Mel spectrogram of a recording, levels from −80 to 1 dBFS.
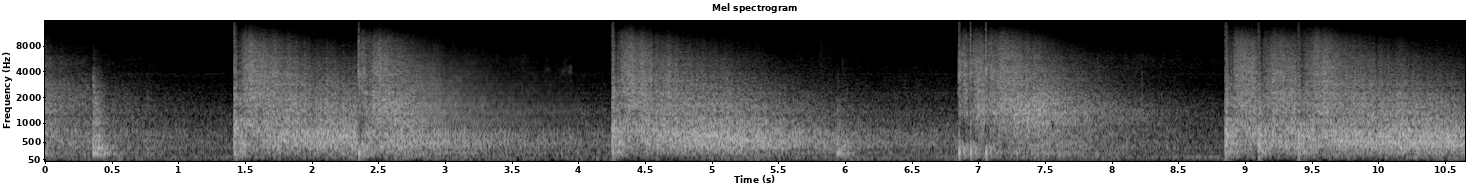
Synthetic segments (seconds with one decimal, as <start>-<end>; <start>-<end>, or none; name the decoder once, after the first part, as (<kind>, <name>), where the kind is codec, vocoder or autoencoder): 2.8-4.0 (vocoder, Vocos)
